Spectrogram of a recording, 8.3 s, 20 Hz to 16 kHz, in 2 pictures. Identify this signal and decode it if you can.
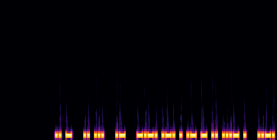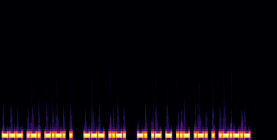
Morse code, heard as a keyed tone, about 47 wpm, 700 Hz. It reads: IT IS A CREATIVE FORCE OF NATURE.
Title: Sentences from Top 1000 Words - Review Part 5 - 45wpm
